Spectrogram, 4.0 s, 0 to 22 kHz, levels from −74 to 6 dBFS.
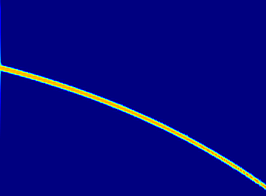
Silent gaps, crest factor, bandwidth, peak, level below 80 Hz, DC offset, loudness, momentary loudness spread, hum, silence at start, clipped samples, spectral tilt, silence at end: none; 8 dB; 15 kHz; -10 dBFS; under -90 dBFS; under 0.1%; -15 LUFS; 0 LU; none; 0 s; under 0.1%; 14 dB/octave; 0 s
